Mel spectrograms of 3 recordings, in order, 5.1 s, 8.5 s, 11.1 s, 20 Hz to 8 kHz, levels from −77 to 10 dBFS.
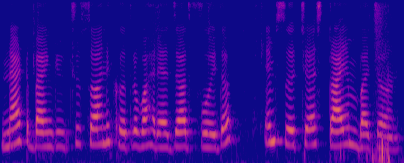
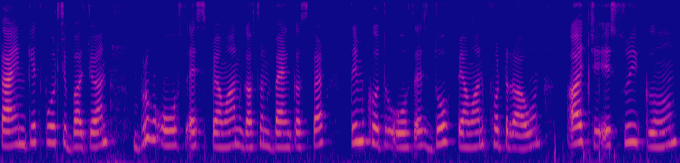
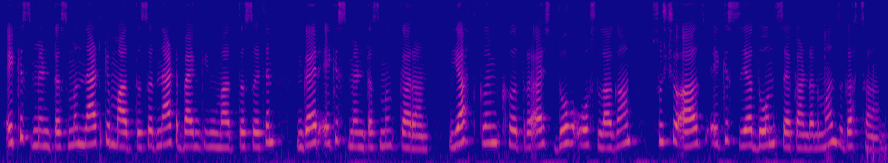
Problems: none marked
